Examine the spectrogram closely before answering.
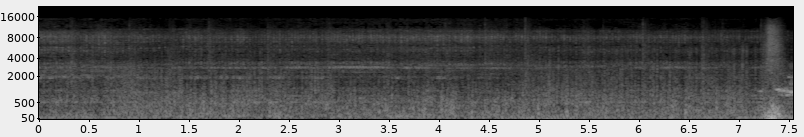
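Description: Steady vehicle noise, with one sudden loud thump near the end.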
